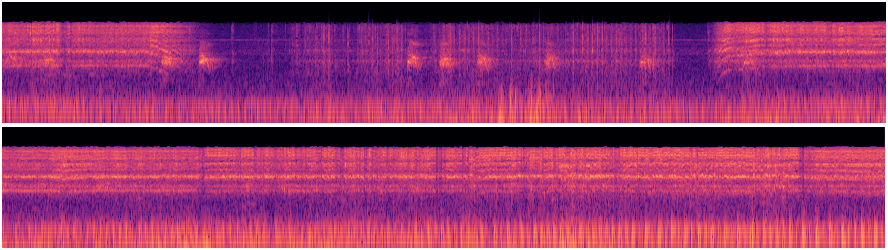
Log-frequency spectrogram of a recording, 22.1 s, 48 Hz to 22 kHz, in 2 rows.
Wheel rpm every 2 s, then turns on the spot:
220, 20, 20, 20, 100, 230, 230, 230, 230, 220, 210.
4-8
